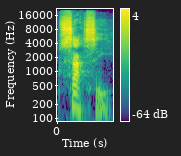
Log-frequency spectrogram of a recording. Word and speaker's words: SASE: our businesses changes too what is sase or sassy as it's pronounced so firstly it's important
